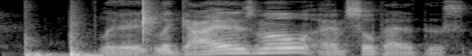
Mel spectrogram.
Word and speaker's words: Leguizamo: Leguizamo? I'm so bad at this. I know John it's like, Leguizamo. well, John Leguizamo.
